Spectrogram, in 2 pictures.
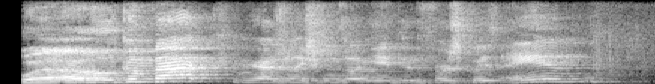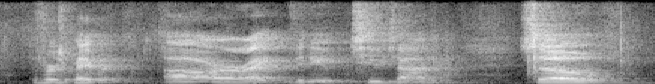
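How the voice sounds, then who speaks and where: An animated man with a high pitch speaks in a room with audible echo. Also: big swings in loudness. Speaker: math teacher. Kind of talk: tutorial. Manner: casual, animated.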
